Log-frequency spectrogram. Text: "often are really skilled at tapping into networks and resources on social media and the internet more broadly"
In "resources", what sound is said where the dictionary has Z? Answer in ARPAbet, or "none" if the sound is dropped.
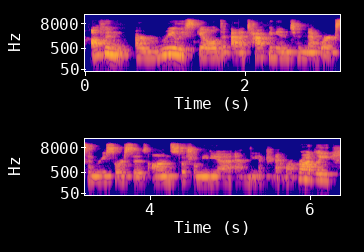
Z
